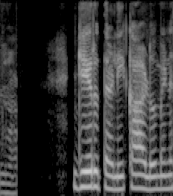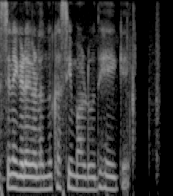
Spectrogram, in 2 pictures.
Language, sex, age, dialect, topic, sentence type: Kannada, female, 25-30, Coastal/Dakshin, agriculture, question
